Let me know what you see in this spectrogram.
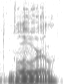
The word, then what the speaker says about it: GloRilla: But Glorilla, I'm saying it right? – Yeah, Glorilla.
